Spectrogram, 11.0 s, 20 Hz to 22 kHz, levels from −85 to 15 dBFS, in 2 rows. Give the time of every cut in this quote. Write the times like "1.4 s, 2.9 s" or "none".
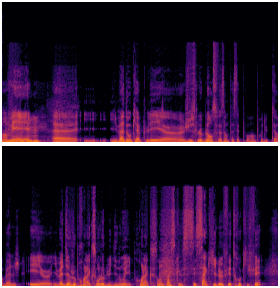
5.9 s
